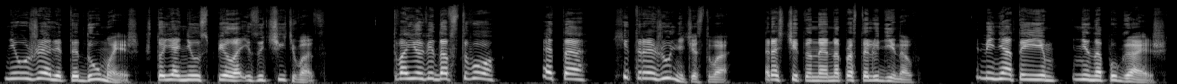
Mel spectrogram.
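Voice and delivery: high-pitched, scornful noblewoman; imperious duchess, defiant. Acted. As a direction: defy the witch as a haughty duchess. (надменная герцогиня, с вызовом)

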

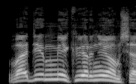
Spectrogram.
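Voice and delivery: high, loud, brisk promise; hearty reply. A narrator's reading. Mitya promising Grushenka a quick return, hearty call. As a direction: toss the answer back confidently. Mitya cheerfully reassures, leaving.

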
